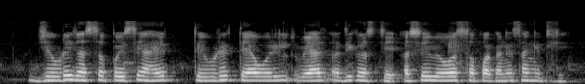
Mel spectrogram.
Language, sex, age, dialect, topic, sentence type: Marathi, male, 18-24, Standard Marathi, banking, statement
